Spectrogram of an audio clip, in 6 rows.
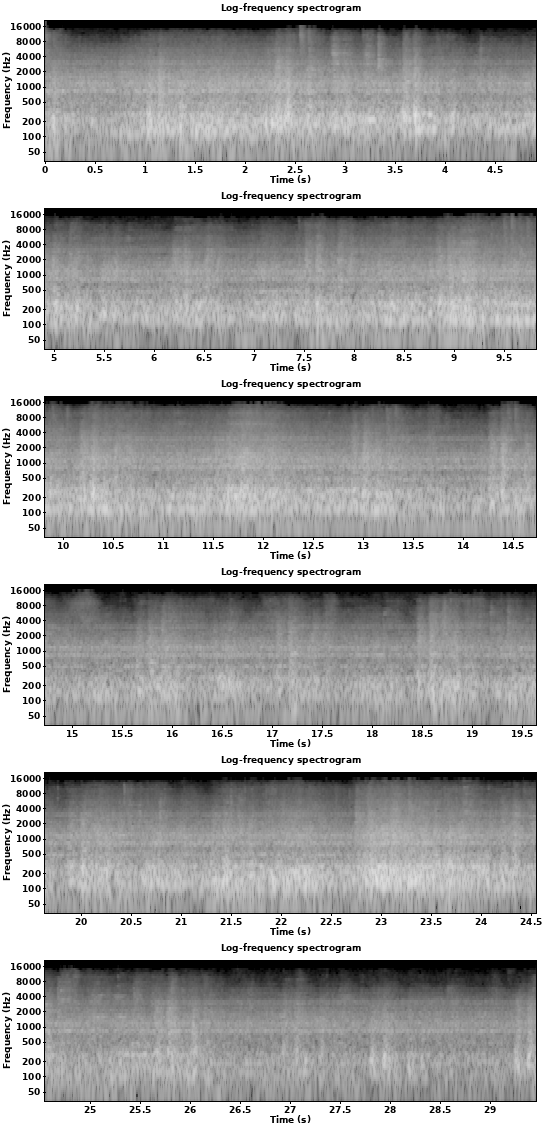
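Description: Running noise of a JR East E231-1000 series electric commuter train at speed, heard from inside the car: a steady rumble of wheels on rail, with irregular clacks over the rail joints. It grows somewhat quieter in the last few seconds.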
